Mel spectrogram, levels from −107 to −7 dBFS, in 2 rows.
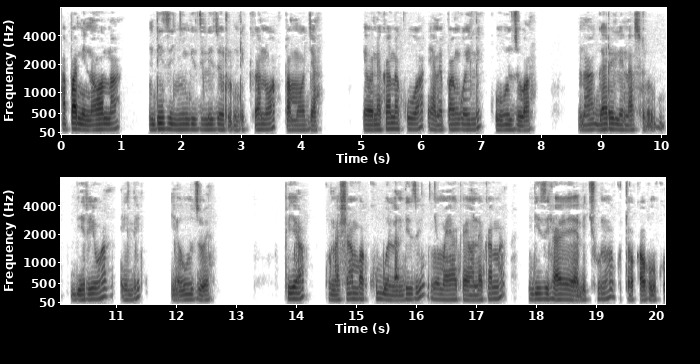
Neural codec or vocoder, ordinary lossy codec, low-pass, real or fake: none; MP3, 48 kbps; 7.2 kHz; real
